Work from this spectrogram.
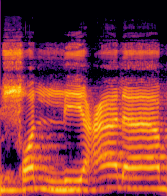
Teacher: صلی صاد کو لام مشدد کے ساتھ ملائیں گے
